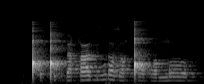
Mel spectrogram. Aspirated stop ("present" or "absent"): absent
